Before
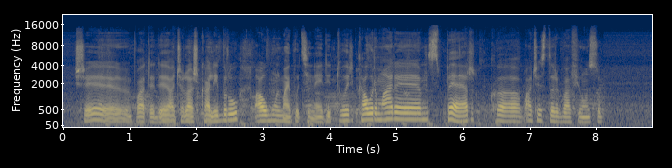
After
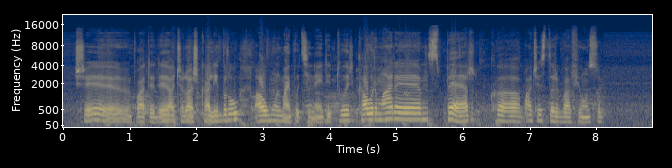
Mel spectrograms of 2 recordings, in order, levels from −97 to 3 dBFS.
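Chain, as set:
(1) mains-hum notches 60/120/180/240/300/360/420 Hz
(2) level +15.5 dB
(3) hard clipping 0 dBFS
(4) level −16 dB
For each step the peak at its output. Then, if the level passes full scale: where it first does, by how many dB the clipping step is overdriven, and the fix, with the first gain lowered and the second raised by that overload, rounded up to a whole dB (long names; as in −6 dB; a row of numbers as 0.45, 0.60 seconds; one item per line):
−11.0, +4.5, 0.0, −16.0 dBFS
step 2, 4.5 dB
step 2 +10.5 dB, step 4 −11 dB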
